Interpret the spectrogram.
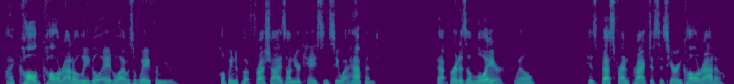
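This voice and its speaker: A man's voice: fairly high pitch, brisk, fairly bright tone, dry recording, studio quality, pitched above the performer's own voice, natural voice. A man voicing Emmy Jo, an eager young cowgirl. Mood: excited.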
